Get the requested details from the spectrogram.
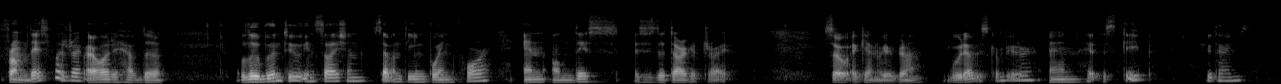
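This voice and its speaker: A man with a Czech accent, medium pitch, lively intonation and big swings in loudness. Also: moderate pace. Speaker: tech YouTuber. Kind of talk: tutorial. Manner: halting.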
